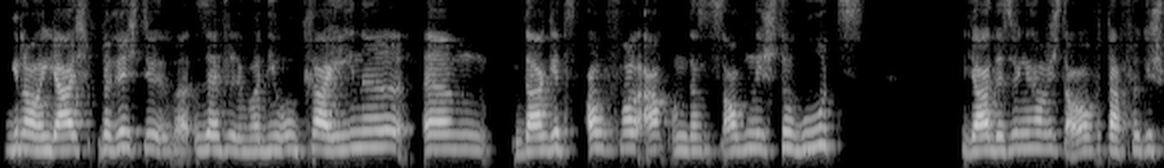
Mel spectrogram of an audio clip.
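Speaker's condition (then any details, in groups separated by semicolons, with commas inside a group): Down syndrome; trisomy 21, chromosome 21 present three times, affects development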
